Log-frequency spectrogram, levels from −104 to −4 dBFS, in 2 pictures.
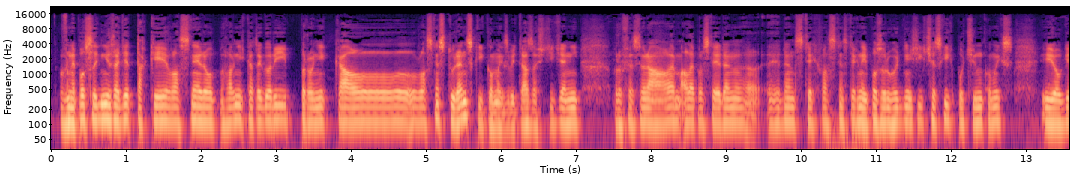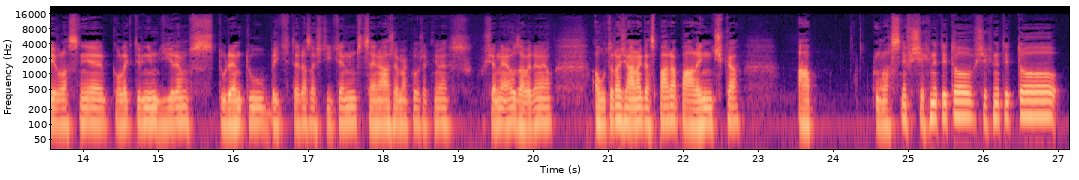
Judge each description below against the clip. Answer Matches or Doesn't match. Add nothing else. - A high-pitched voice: Doesn't match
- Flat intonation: Matches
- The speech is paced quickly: Doesn't match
